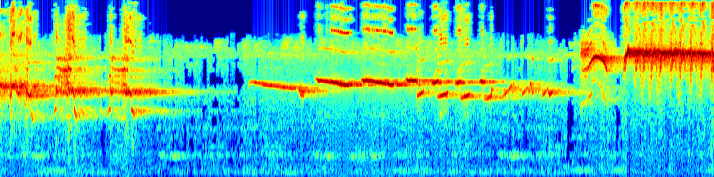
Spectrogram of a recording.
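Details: Caged white-rumped shama sunbathing in the morning, used as a tutor recording: long clear whistled notes sliding between pitches, a few sharp chirps, then a high steady whistle near the end; faint low hum underneath.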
